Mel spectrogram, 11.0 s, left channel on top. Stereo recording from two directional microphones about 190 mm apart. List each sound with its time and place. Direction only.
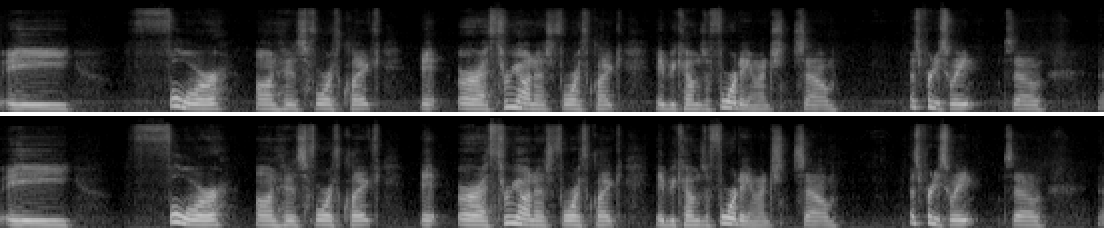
0.0 s speech: 45° right (ahead or behind)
